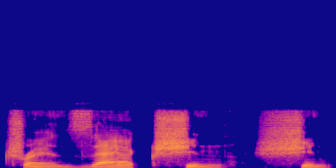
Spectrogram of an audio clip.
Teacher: it's written with a schwa, but again, because that N is so strong with the vibration, it just takes right over. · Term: syllabic N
